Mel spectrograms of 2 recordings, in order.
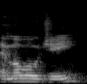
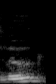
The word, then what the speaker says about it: Moog: Now, and Moog, of course, is spelled M-O-O-G. That frequently is used to rhyme with words like moo. So it looks like it's pronounced Moog, but it's pronounced Moog.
